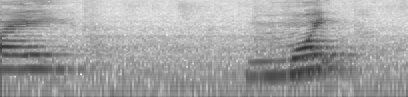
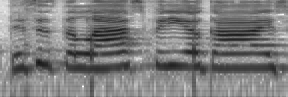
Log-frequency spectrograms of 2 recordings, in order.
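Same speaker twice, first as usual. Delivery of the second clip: excited; 4 semitones higher, 10 dB louder than usual. Real, not acted. Teacher's excited announcement.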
